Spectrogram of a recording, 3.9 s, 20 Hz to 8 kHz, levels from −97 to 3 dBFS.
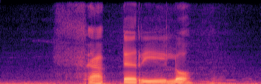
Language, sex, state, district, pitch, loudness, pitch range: Telugu, male, Andhra Pradesh, Sri Satya Sai, 100 Hz, -16 LUFS, 85-105 Hz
